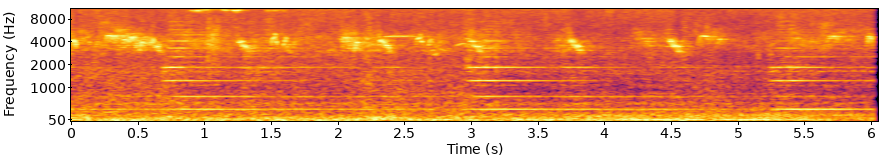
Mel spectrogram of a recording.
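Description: A church bell tolling, struck about every two and a half seconds with each stroke ringing on, against short high chirps.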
